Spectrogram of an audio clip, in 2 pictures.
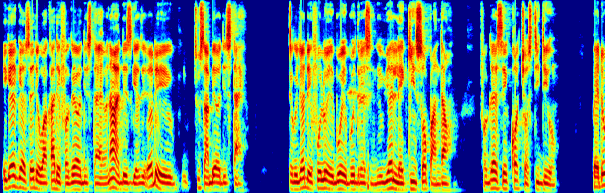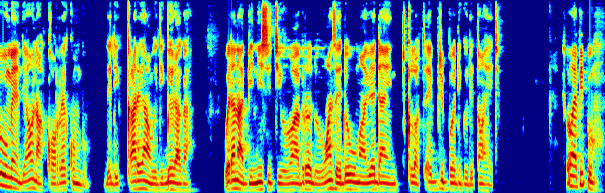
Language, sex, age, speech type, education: Nigerian Pidgin, male, 46-60, spontaneous, tertiary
